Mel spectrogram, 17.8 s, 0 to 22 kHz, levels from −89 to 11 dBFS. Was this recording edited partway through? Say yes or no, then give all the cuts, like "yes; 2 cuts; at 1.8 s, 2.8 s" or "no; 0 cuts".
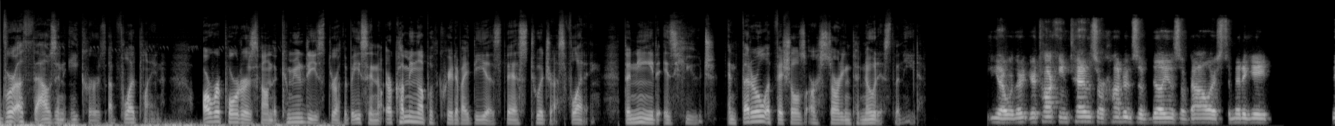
yes; 1 cut; at 6.7 s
